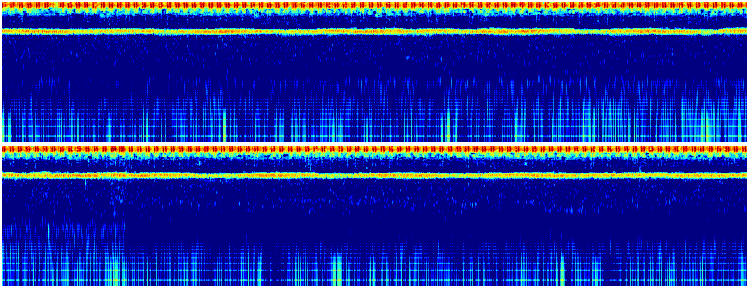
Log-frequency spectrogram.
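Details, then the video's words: Insects calling at night: a steady, shrill, unbroken high-pitched trill with a fainter, even higher hiss above it, holding constant throughout with rapid fine pulsing and no other clear sounds. "Relaxing Insects Sound"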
